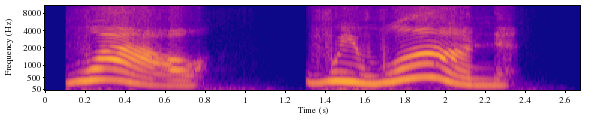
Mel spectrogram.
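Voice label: Vox Victory, voices heroes English; kingsraid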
